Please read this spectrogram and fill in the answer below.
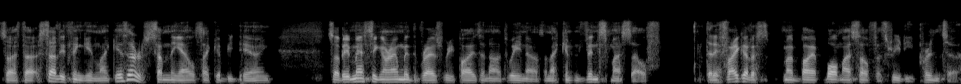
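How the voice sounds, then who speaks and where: This man speaks at a very fast pace with a fairly low pitch. The sound is dry and close with no echo, over a quiet background. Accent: English. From England. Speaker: Etsy seller, 3D printing hobbyist. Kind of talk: casual interview.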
